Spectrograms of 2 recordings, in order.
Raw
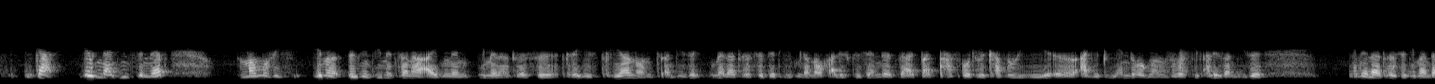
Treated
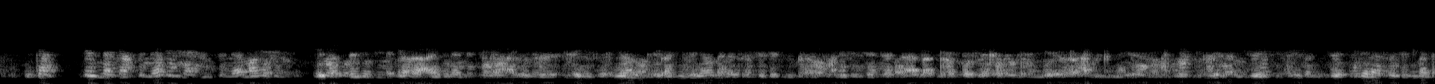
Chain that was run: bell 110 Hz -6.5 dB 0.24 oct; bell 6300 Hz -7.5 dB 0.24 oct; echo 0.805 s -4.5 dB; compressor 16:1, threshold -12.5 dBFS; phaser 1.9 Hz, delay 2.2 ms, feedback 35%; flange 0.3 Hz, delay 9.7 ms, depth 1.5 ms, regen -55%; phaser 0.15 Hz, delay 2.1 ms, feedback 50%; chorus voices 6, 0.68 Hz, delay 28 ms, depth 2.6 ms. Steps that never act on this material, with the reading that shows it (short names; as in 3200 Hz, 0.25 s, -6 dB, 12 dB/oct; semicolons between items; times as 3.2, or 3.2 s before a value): bell 110 Hz: input band starts at 320 Hz; bell 6300 Hz: input band ends at 1700 Hz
